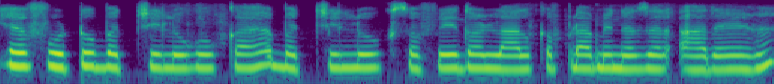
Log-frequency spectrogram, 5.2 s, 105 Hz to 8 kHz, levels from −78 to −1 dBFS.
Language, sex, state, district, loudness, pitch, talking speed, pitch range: Hindi, female, Jharkhand, Deoghar, -17 LUFS, 245 Hz, 195 wpm, 235-250 Hz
